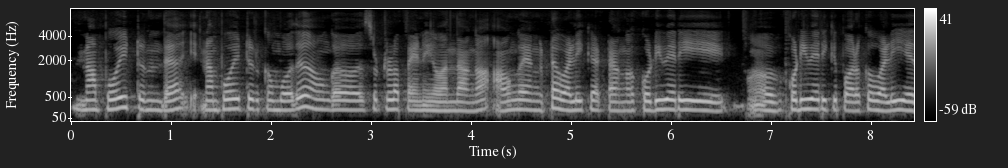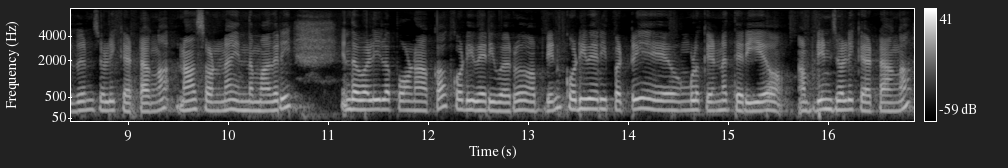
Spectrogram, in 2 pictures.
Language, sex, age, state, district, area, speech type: Tamil, female, 45-60, Tamil Nadu, Erode, rural, spontaneous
